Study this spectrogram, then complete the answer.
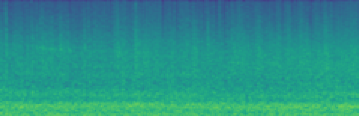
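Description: Three rocket boosters firing at full power during the Orion first flight test launch, heard as a steady, dense roar of broadband rumble that holds constant and loud throughout.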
